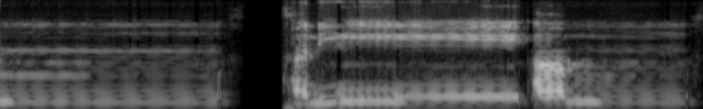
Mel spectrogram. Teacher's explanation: ہا کو آپ نے حلق کے سب سے نیچے والے حصے سے ادا کرنا ہے ، اور یہ جو مد ہے نا یہ یا کے اوپر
